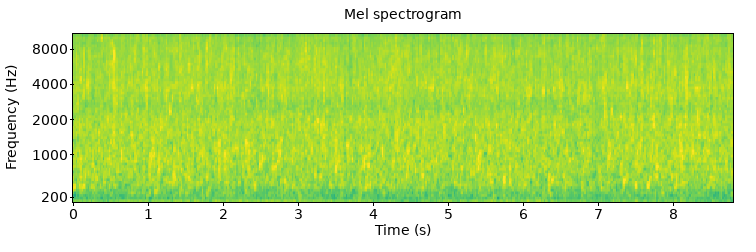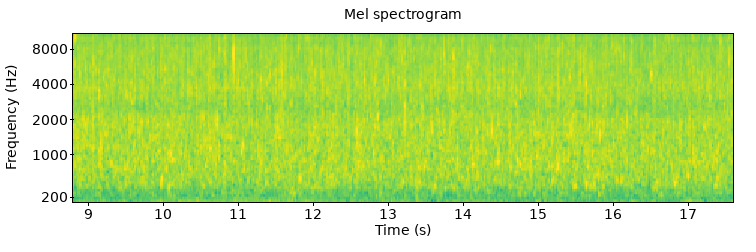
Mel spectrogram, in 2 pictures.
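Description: Shallow stream running over rocks, a steady, even trickle and splash of water.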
